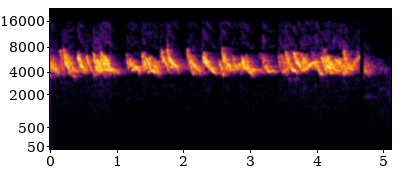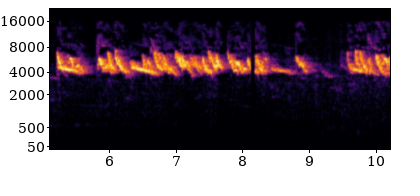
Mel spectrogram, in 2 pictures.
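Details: A flock of white-eyes calling to each other: a dense, overlapping stream of thin, high chirps and twitters, briefly cut off near the middle and again later, with no other sounds.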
